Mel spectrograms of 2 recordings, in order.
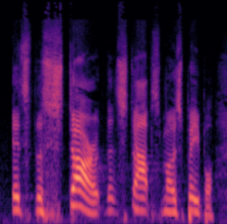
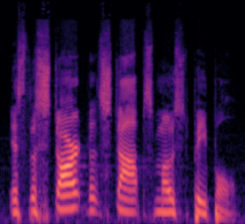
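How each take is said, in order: Both takes have the same delivery.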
